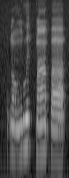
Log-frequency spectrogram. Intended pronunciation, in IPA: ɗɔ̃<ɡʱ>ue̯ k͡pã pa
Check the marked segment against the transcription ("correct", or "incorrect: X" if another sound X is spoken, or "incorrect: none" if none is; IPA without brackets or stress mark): incorrect: ŋ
